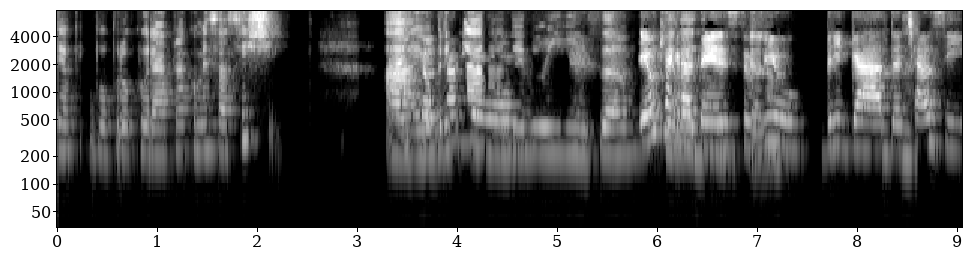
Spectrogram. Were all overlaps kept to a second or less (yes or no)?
no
